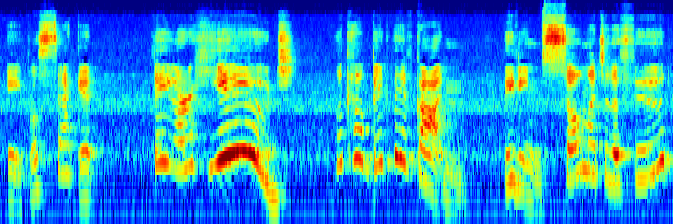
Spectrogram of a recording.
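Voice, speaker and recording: Lady teacher doing a read aloud for little kids, super animated, explains stuff, bit of noise behind her. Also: mid-range voice, rough recording. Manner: expressive, explanatory, addressing young children. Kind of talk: children's read-aloud and science lesson.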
